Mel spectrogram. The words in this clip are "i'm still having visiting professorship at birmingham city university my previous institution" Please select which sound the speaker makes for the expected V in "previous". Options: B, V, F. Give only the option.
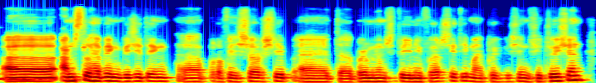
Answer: F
